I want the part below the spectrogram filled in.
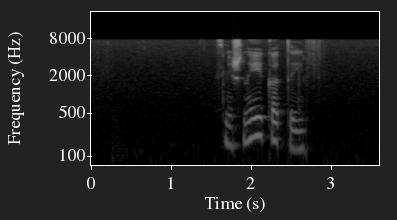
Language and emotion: Russian, neutral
